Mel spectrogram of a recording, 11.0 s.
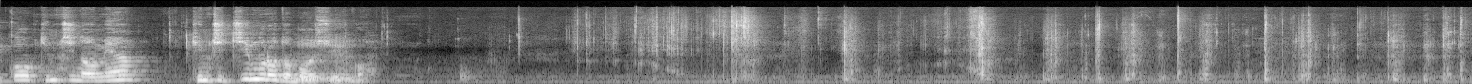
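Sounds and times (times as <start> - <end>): wet crunchy chewing: 2.8 - 11.0.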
